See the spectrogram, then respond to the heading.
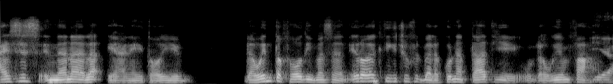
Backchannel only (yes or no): no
